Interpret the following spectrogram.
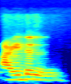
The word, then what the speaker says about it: idol: model like an idol pronunciation is idle and ideal is a different word must be what you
